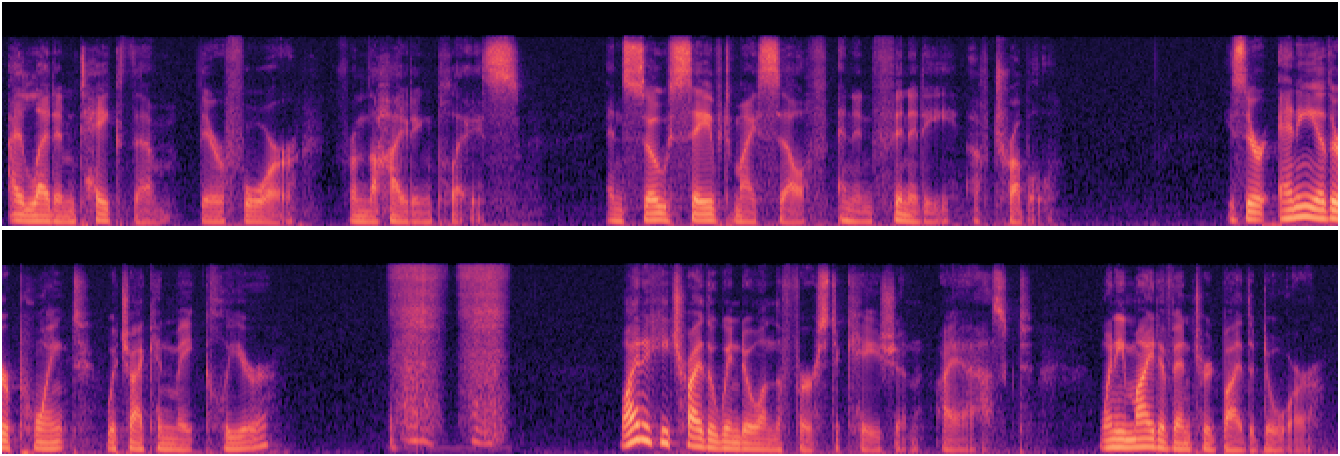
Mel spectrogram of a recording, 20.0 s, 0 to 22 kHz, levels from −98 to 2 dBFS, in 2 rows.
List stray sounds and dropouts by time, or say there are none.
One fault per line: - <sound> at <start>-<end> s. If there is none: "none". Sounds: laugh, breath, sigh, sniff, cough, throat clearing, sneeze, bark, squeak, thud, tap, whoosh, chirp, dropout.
- sniff at 12.9-13.9 s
